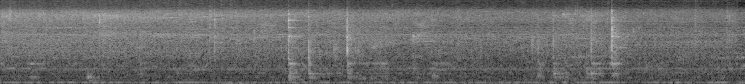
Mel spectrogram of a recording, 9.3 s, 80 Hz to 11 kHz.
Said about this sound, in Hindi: मीडियम से लो फ्लेम पे अभी हम इनको मज़ीद 5 से 6 मिनट के लिए फ्राई करेंगे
